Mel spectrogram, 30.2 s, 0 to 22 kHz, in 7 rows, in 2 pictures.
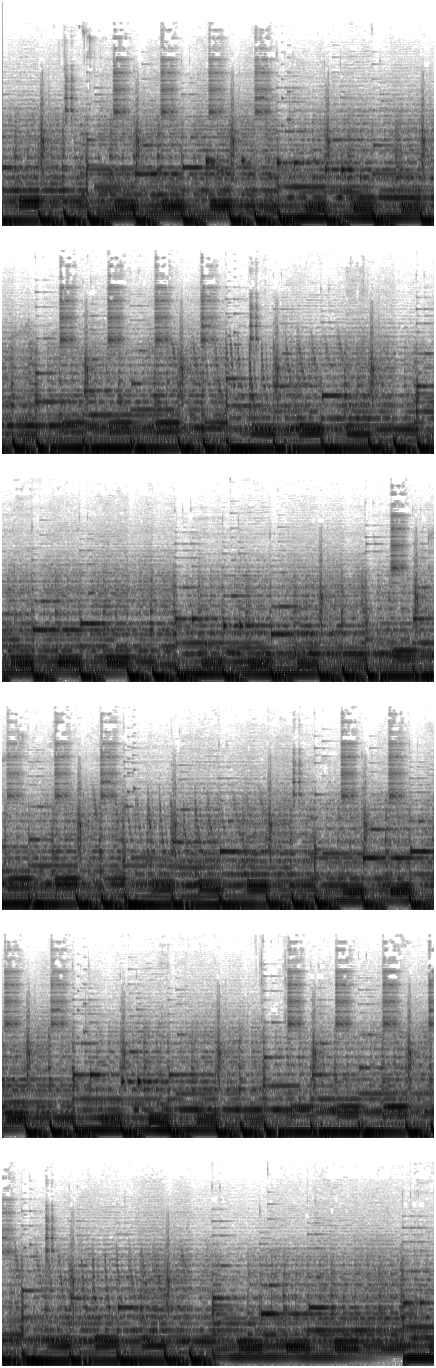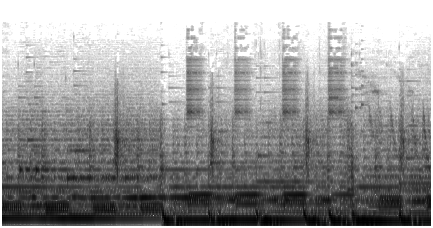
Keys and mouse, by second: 1.8-8.5 drag, 14.1-14.7 middle drag, 14.9 Tab, 15.9-16.3 middle drag, 17.0 right click, 18.5-20.8 middle drag, 21.1 ctrl+s, 22.3-23.4 middle drag, 24.3 click, 25.0-25.4 shift+middle drag, 25.7-27.1 middle drag, 27.5 click, 29.4 click.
